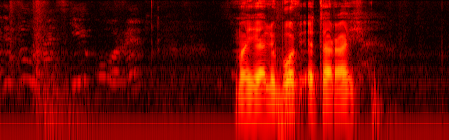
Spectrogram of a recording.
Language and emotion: Russian, neutral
